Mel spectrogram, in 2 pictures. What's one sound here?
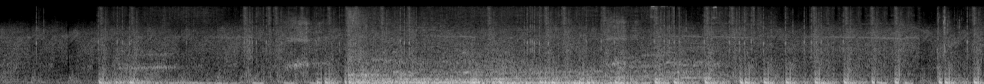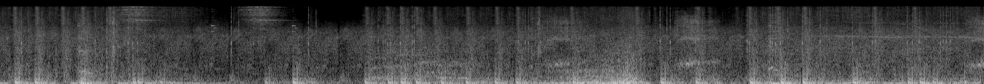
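Rapid explosions and shots boom and crackle in a fast game battle.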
